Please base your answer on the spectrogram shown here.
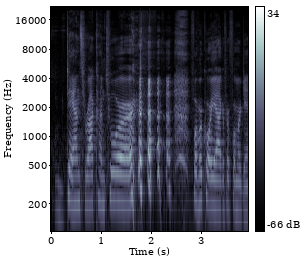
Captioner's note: laughs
